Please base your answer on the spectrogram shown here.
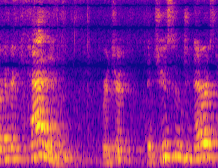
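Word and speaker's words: ejusdem generis: Under a bigger canon, Richard, the jusum generis, how do you pronounce it?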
